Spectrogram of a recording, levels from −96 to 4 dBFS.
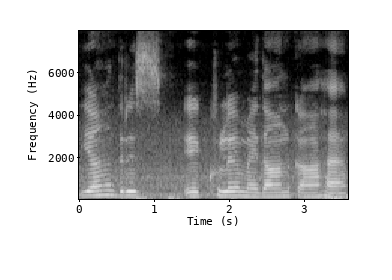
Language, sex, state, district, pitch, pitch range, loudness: Hindi, male, Punjab, Fazilka, 195 Hz, 185-210 Hz, -16 LUFS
